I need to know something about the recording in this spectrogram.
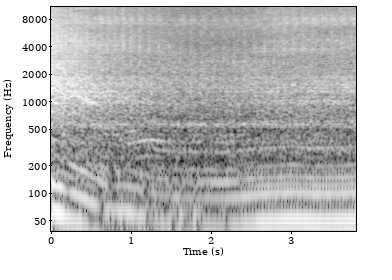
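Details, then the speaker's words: BMW 330i auction non-runner after coil swaps, misfire thought to be a cylinder five plug not seated properly: steady idle and slow revs to about 2,500 rpm with even firing and no misfire; running properly. "just that's the 2 and 1/2k there that's not misfiring now that is it I think it was number five like the the plug wasn't on prope"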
